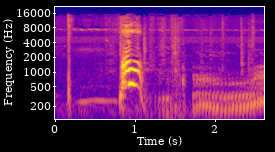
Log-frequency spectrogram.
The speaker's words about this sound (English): Can't avoid it. She found an animal to bark at. Can't seem to avoid it.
